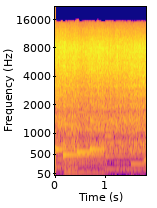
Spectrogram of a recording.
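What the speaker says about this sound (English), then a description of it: "We have to roast these vegetables in oil for 2 to 3 minutes." Chopped vegetables, carrot, potato, French beans and green peas, roast in hot oil and give a steady, loud, close sizzle with faint tonal hums under it.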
